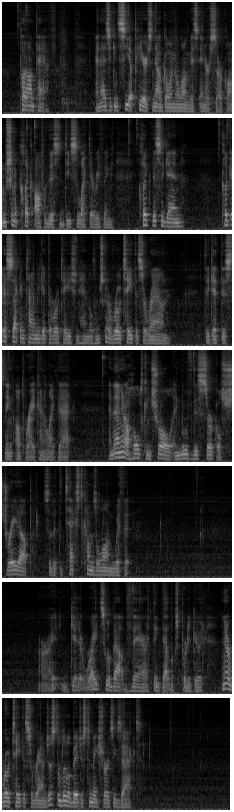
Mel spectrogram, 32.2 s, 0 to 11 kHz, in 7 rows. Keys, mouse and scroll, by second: 0.4 click, 5.3 click, 7.3 click, 9.1 click, 10.8-16.1 drag, 17.7-25.9 ctrl+drag, 26.2 ctrl+scroll up 3, 27.8 click.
